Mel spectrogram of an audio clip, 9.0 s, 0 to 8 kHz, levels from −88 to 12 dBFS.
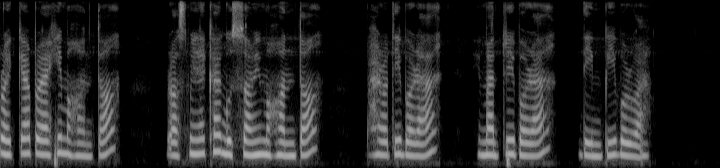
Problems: none marked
